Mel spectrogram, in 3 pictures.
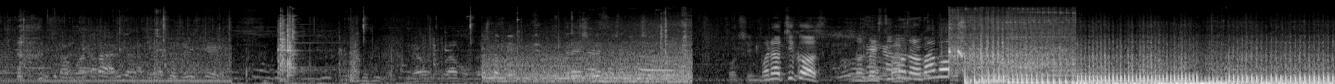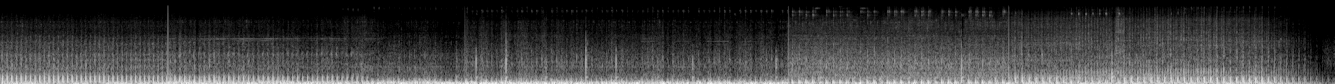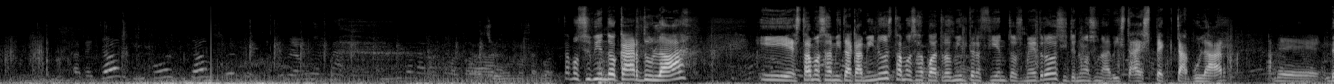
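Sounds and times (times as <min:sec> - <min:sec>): voices: 0:00.0 - 0:09.6
motorcycle engine running: 0:09.6 - 0:26.7.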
